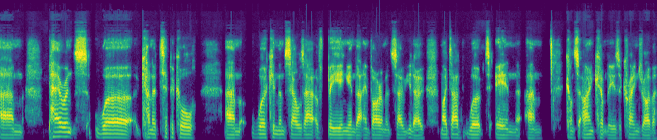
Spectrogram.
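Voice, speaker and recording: A man speaks with a strong northeast English accent at a very deep, low pitch and a fairly slow pace. The sound is dry and close with no echo, and his intonation is fairly even. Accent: strong northeast English (Durham). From County Durham, northeast England. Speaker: theatre director. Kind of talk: casual interview chat.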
